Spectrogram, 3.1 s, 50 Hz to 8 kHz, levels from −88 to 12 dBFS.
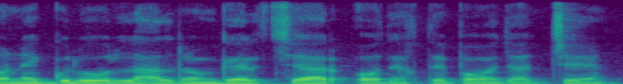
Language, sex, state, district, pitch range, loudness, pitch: Bengali, male, Assam, Hailakandi, 115-125 Hz, -15 LUFS, 120 Hz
